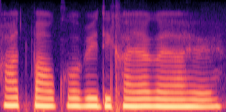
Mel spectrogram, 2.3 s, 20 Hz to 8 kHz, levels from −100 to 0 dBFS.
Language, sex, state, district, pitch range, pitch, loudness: Hindi, female, Arunachal Pradesh, Papum Pare, 185-200 Hz, 195 Hz, -10 LUFS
